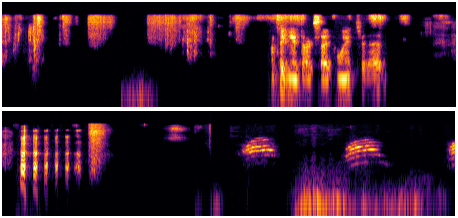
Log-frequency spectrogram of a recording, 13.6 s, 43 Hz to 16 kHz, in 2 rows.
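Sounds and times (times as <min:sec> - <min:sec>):
low rumbling background: 0:01.8 - 0:02.3, 0:11.2 - 0:13.5
speech: 0:04.0 - 0:05.9, 0:07.1 - 0:07.5
laughter: 0:06.7 - 0:08.1
cat meowing: 0:10.4 - 0:11.0, 0:12.0 - 0:12.7, 0:13.4 - 0:13.6
chirpy stuttering cat calls: 0:10.4 - 0:11.0, 0:13.5 - 0:13.6.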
